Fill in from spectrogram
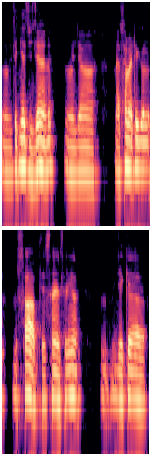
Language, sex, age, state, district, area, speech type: Dogri, male, 45-60, Jammu and Kashmir, Udhampur, rural, spontaneous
